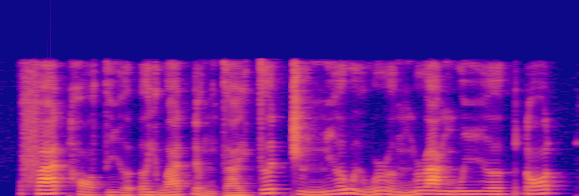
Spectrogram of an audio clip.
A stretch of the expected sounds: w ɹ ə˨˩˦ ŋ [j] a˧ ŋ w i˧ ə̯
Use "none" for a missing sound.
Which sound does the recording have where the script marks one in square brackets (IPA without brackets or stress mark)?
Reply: ɹ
